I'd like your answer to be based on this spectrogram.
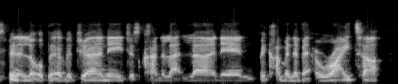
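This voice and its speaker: Speaking at a very fast pace, a man with a British accent has a very deep, low pitch. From London, England, Jamaican heritage. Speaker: comic book creator and educator. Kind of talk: interview. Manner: halting, many fillers.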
